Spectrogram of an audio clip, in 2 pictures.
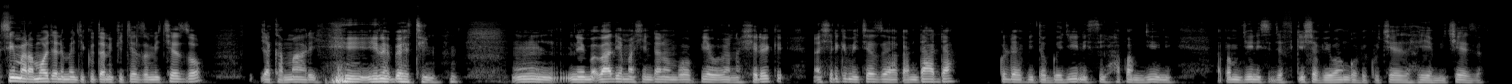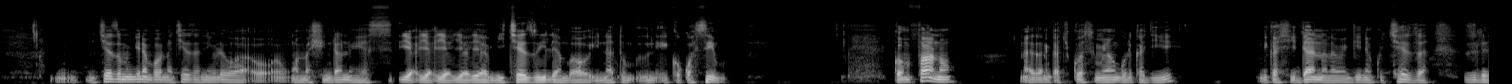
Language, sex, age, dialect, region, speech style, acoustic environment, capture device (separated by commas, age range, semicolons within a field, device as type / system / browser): Swahili, male, 25-34, Kenya - Nairobi Sheng-influenced, Kenya, happy, people talking, mobile / Linux / Chrome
